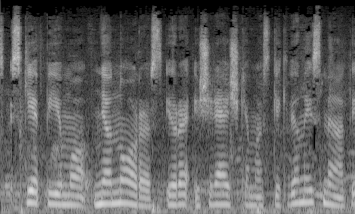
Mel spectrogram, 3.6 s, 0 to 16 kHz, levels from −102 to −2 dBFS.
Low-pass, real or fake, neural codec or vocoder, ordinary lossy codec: 14.4 kHz; real; none; MP3, 64 kbps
